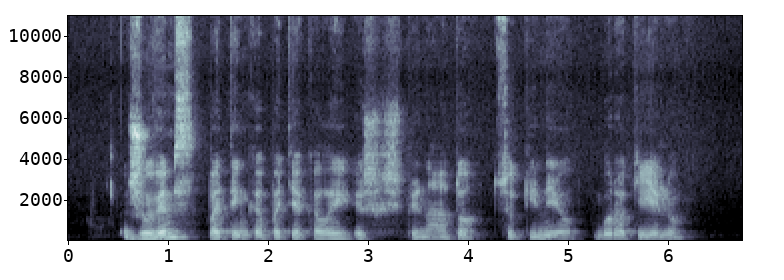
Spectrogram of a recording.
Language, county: Lithuanian, Vilnius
